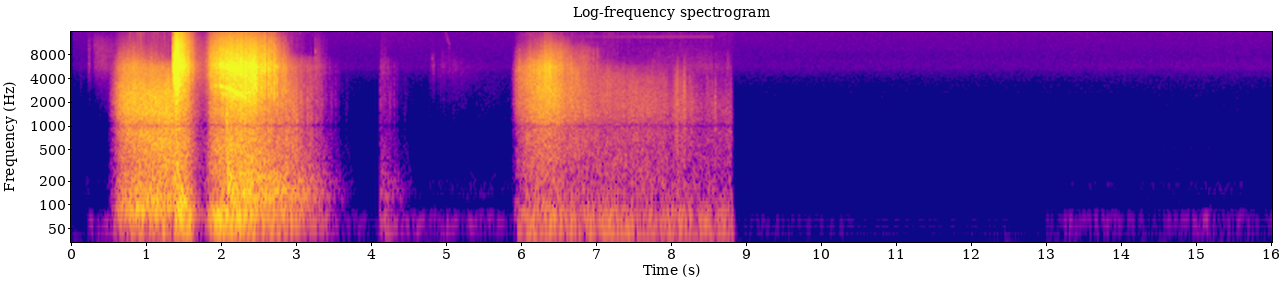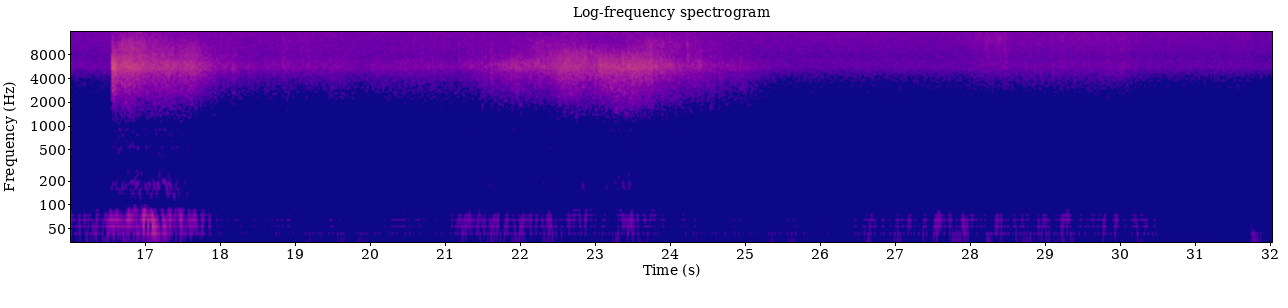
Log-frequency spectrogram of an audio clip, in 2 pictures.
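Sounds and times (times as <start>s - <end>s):
explosion: 0.6s - 3.4s, 6.0s - 8.8s.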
